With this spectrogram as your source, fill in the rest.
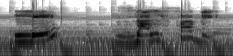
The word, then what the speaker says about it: les alphabets: The vowel has to, the A is going to pull the S sound. So it will become les alphabets. Zalphabet. Remember the poetic sound, the sonorous sound, the melody. Les alphabets. I'm not saying les. I'm saying les alphabets.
